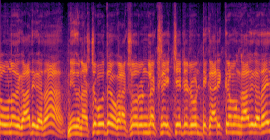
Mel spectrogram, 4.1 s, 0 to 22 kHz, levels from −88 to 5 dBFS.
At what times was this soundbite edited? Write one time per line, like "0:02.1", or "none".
0:00.9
